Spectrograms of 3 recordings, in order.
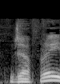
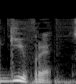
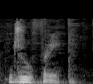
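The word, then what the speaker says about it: Giuffre: Многие ее носители в США произносят ее по-разному. Джафрей, Джуфре и даже Гуфре и Гифре. Собственно, Гифре – это подлинное итальянское чтение. Сам музыкант когда-то положил конец этим разногласиям, прямо указав, что в его семье фамилия читается Джуфри.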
